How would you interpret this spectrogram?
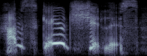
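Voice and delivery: very high, loud, slow squeal; scared. Acted. Ella confessing fear to the group, high squeal. Ella frightened by possible bear.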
